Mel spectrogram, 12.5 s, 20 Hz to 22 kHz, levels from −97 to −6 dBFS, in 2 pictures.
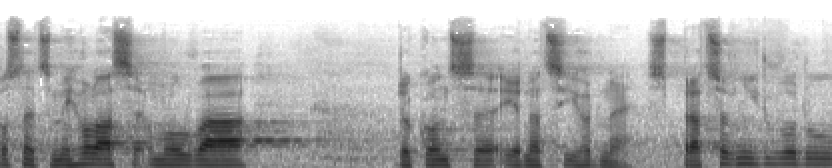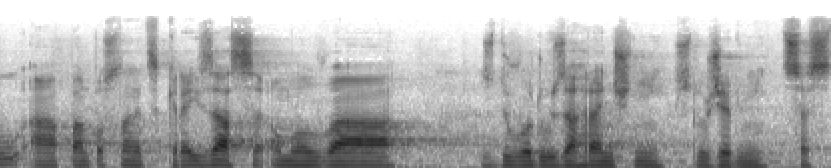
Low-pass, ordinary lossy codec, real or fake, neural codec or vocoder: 14.4 kHz; MP3, 64 kbps; real; none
